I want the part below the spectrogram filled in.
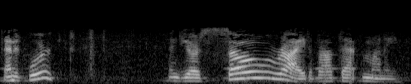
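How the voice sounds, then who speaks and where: An actress playing a hard, scheming femme fatale with a defiant, coaxing manner in 1950s radio noir style. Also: female voice, lowish voice, big pitch swings, a little slow. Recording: muffled, noisy vintage radio recording.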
